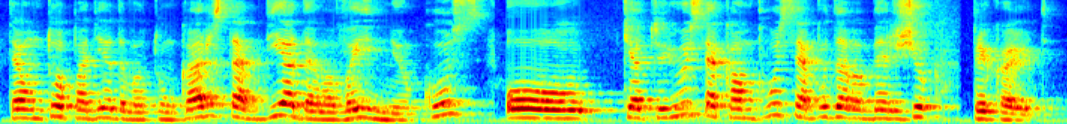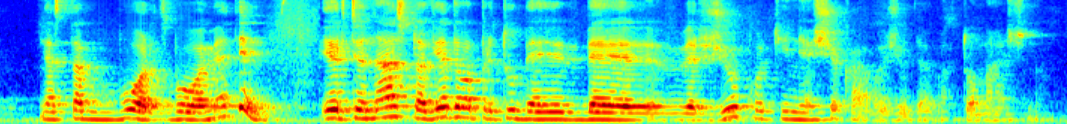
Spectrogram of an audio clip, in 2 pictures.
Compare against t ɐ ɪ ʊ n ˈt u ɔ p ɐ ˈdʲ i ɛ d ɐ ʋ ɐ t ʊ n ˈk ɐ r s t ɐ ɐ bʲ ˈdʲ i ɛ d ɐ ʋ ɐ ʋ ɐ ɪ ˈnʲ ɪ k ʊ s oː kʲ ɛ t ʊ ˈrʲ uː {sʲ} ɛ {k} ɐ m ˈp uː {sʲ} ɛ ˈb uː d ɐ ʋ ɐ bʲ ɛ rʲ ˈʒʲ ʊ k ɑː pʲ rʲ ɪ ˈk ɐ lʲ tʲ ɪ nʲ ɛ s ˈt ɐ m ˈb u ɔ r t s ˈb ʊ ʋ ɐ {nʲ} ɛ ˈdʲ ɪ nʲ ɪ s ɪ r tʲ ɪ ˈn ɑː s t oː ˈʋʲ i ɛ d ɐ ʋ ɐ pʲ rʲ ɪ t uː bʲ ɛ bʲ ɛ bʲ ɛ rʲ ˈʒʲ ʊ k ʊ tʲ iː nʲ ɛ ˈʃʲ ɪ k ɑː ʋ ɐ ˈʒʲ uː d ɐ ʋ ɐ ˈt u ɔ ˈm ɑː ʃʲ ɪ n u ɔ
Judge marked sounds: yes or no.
yes, yes, yes, no

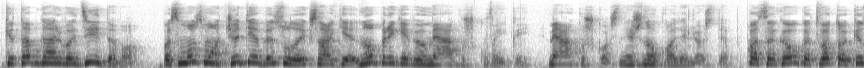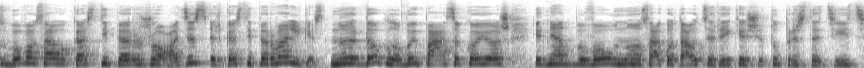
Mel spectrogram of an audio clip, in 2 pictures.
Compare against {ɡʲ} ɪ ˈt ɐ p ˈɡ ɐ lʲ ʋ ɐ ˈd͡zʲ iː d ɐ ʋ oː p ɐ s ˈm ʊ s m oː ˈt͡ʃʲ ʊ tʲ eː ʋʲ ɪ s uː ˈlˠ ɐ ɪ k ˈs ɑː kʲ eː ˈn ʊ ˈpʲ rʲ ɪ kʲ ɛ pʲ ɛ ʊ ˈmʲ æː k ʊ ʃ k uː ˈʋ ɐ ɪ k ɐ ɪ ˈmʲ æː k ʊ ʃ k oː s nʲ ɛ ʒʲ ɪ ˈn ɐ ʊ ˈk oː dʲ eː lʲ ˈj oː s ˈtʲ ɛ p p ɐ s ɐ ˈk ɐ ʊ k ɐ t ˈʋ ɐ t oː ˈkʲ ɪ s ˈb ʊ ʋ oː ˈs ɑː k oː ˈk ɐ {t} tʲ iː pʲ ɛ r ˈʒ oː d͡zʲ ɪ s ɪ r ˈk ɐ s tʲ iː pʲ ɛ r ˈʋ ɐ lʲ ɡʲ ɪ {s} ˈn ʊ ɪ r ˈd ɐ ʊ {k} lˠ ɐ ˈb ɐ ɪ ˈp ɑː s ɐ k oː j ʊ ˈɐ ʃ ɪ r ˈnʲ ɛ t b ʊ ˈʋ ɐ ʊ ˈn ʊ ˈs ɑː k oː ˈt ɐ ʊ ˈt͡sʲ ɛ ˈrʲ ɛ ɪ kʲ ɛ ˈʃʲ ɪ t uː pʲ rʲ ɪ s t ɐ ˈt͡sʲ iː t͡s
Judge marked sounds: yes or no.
no, no, yes, yes

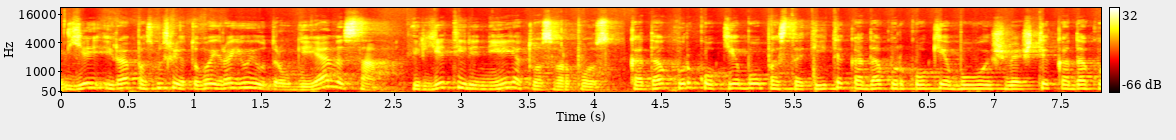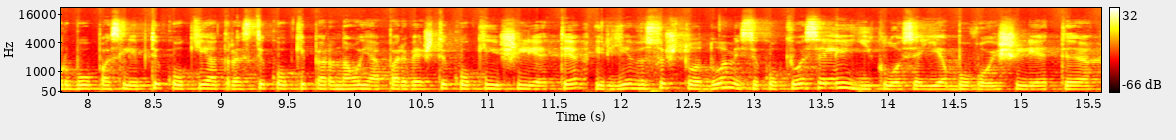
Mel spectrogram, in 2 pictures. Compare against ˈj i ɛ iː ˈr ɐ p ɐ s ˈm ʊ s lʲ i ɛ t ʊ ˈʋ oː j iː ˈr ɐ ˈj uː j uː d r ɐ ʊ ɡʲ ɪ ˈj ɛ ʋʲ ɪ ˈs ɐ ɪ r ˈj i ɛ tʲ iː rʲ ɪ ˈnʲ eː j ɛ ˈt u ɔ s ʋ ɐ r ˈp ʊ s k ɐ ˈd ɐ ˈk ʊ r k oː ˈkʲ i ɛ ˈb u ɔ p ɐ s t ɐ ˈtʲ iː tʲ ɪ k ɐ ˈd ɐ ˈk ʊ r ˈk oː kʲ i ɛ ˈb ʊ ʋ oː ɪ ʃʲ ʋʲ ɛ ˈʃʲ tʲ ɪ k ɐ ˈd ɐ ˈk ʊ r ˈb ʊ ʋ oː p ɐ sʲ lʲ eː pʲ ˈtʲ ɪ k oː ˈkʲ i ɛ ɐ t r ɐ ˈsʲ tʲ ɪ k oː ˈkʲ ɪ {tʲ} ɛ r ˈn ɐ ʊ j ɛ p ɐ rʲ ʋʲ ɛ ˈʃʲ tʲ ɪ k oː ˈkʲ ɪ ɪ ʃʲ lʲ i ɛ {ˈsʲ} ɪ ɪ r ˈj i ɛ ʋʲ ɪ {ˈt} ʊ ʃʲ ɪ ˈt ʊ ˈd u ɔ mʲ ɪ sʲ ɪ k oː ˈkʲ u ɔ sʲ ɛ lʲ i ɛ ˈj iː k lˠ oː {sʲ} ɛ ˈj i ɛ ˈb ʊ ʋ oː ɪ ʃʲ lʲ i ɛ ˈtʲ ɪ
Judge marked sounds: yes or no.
no, no, no, yes

